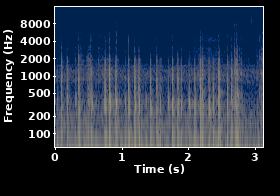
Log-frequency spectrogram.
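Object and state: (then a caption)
Leather satchel bag. Fingertips and nails tap on the front flap and top of a small, hollow tan satchel made of smooth leather, with a buckle strap and brass side rings, held up in the air. About twenty soft, quick, dull taps come in an uneven run, each with a muted low-mid thump and almost no ring.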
